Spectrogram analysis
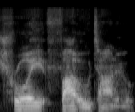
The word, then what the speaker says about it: Troy Fautanu: I learned today that I believe it's his name is actually pronounced Troy Fautanu. Fautanu or something Fautanu? Like that. Fautanu, at least according to Dane Brugler's pronunciation guide. I don't know. It says Fautanu.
